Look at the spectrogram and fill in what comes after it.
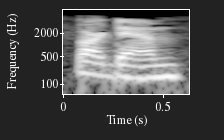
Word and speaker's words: Bardem: Bardem, yeah.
